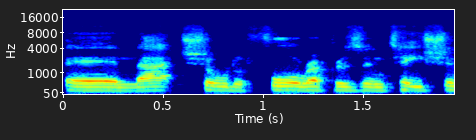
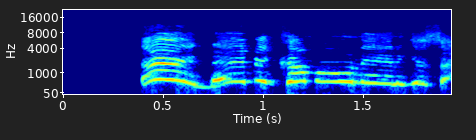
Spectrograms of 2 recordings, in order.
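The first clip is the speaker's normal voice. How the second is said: inviting auntie drawl, very high and slow. Asking whether aunties really talk like that: imitating an auntie. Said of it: "do we have aunties that really talk like that?".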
